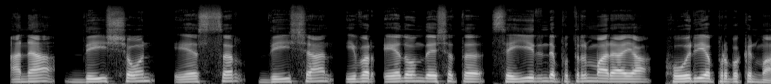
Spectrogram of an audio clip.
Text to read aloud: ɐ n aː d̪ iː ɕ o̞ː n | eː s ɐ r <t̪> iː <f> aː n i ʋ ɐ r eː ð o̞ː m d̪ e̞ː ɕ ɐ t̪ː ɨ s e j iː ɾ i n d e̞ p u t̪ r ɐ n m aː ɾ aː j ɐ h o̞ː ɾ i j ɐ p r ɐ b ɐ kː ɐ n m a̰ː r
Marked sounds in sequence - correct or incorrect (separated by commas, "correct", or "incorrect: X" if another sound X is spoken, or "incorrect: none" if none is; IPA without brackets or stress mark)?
incorrect: d̪, incorrect: ɕ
